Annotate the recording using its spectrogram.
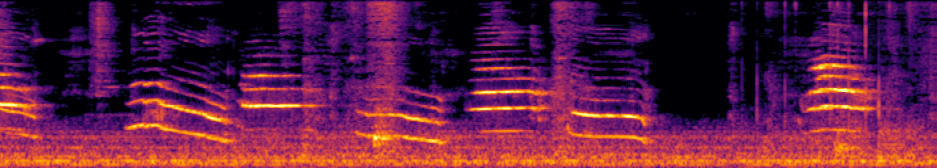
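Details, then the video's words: Cats answering each other, one recovering from illness and deliberately provoked with the same meow played back so it moves and calls; about eight drawn-out meows falling in pitch, spaced every second or so over a faint steady hum. "SUARA KUCING saling sahutan"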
